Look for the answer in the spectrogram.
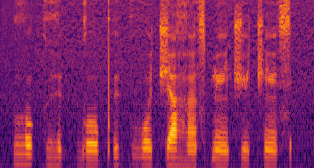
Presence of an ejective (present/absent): present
